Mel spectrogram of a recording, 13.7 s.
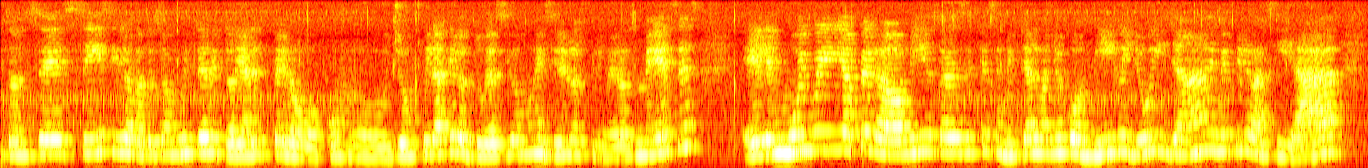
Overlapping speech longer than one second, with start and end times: none

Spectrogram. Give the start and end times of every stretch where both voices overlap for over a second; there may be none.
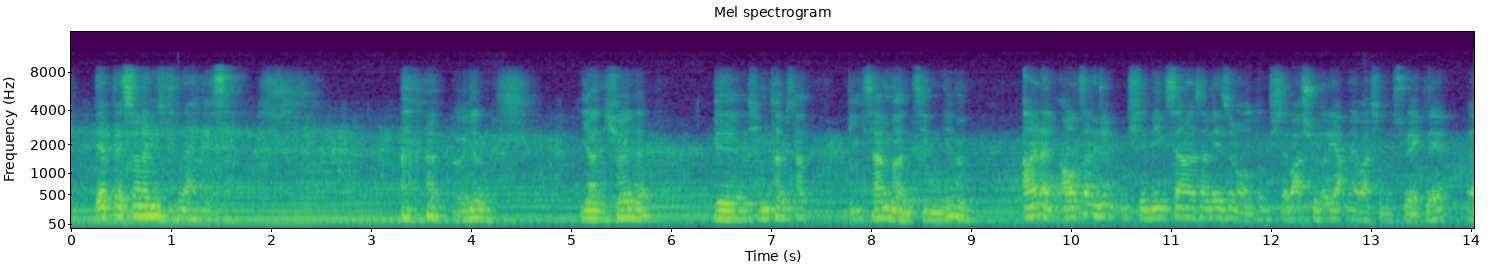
none

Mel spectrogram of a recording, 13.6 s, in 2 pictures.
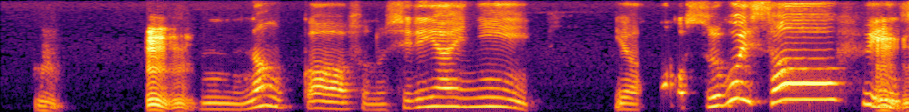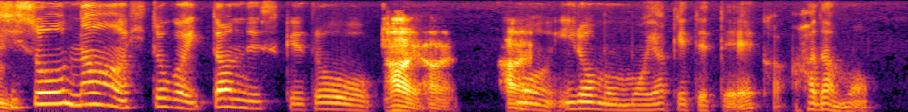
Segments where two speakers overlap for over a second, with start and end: none

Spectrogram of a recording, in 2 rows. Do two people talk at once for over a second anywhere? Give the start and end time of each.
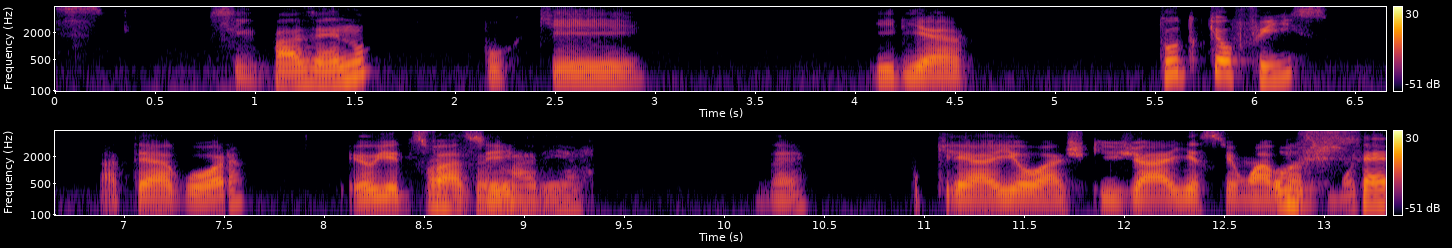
none

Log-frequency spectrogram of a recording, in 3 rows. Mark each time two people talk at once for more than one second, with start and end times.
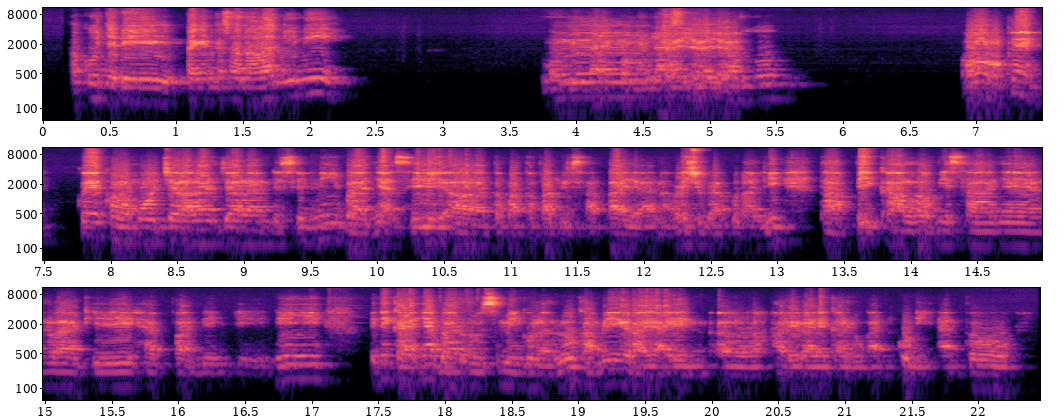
3.8-5.3

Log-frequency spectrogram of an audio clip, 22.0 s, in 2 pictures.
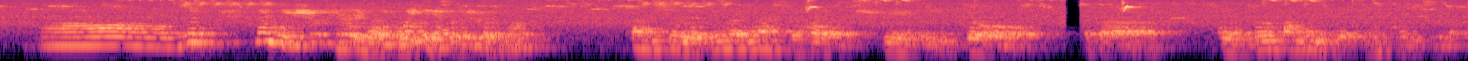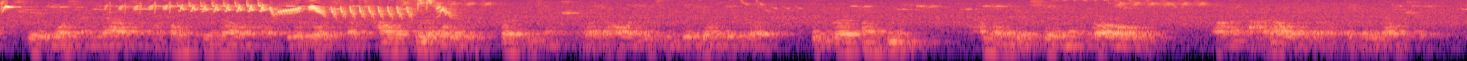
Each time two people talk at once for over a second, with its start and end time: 2.5-3.9

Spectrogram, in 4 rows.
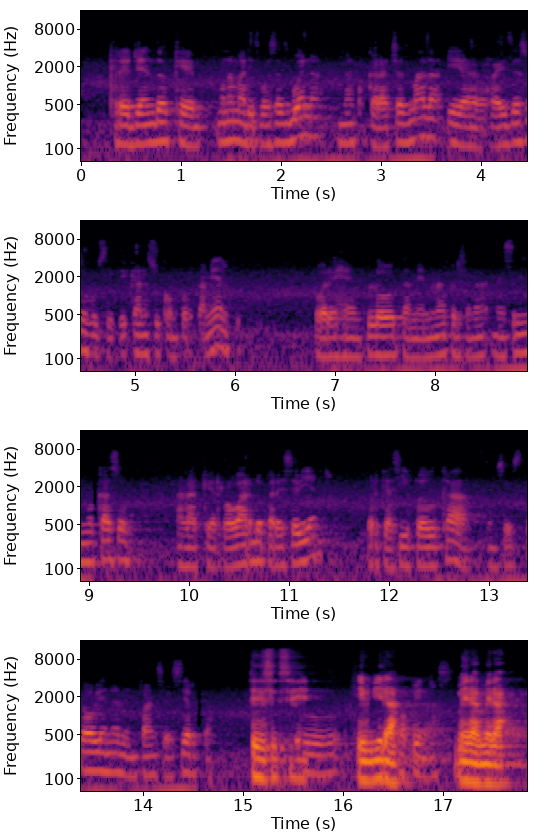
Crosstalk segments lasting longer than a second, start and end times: none

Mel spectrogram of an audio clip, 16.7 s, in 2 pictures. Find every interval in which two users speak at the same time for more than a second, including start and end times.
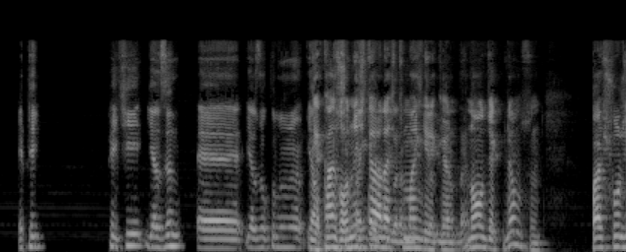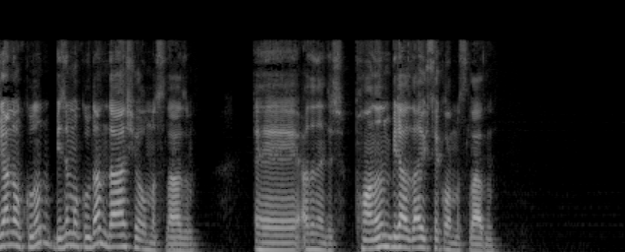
4.2-6.4

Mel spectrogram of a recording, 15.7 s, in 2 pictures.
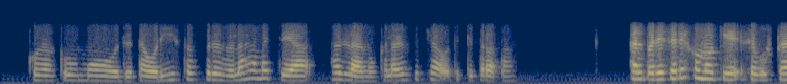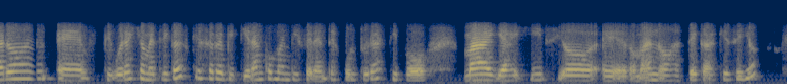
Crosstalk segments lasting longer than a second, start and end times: none

